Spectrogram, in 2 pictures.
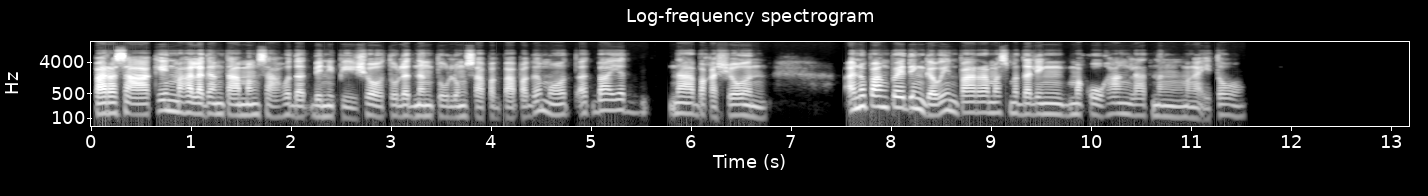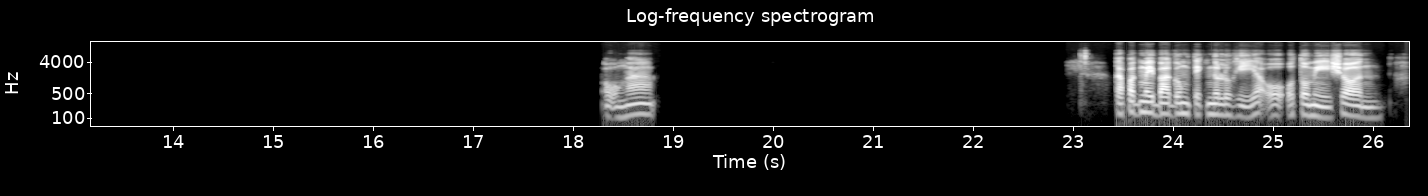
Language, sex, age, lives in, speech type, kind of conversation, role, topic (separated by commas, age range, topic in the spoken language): Filipino, male, 40-44, Philippines, read, expert-assistant, asker, Sa tingin mo ba, makakatulong talaga ang globalisasyon sa lahat ng bansa, o may mga naiiwan pa ring mahirap?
